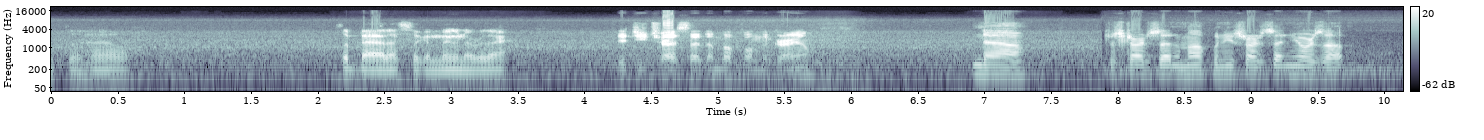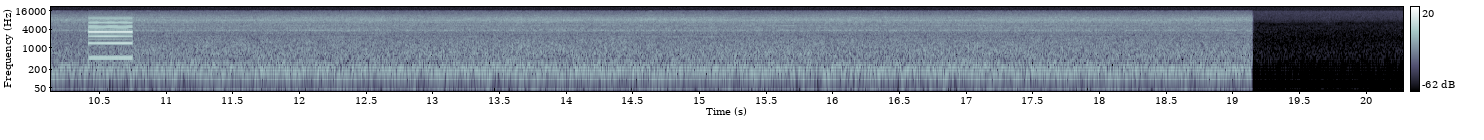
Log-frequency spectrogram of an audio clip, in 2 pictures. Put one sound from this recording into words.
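A jet engine drones steadily and low.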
